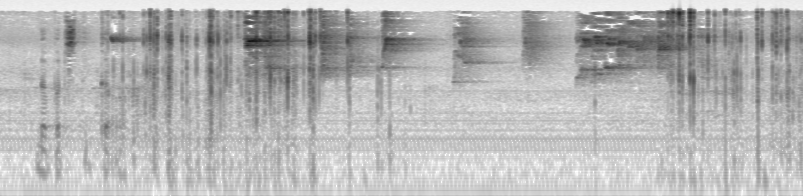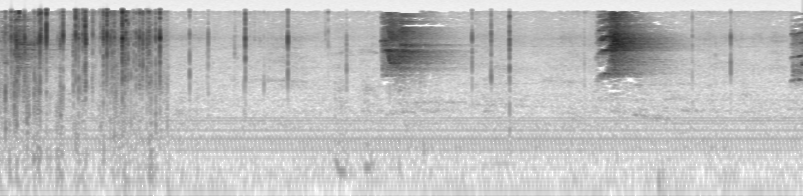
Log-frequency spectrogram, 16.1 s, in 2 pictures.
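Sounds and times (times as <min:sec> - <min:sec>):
small birds chirping: 0:01.0 - 0:09.7, 0:10.7 - 0:15.1
rustling: 0:01.1 - 0:04.0, 0:06.6 - 0:10.6.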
